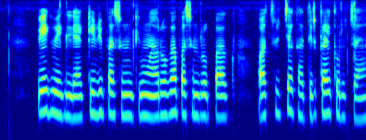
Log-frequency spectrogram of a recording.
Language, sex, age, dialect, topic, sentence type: Marathi, female, 31-35, Southern Konkan, agriculture, question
